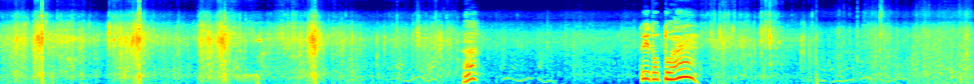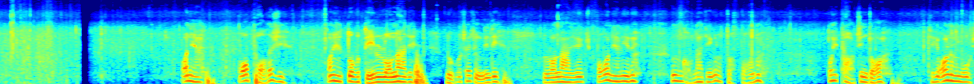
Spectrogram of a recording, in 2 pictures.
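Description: Leaves and twigs rustle close by.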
